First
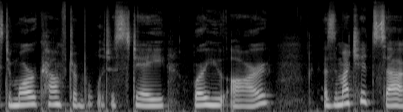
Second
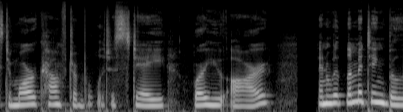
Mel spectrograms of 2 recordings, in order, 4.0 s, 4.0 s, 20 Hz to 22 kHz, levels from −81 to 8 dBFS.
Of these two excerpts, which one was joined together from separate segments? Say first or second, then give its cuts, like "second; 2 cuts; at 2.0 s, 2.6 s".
second; 1 cut; at 3.0 s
